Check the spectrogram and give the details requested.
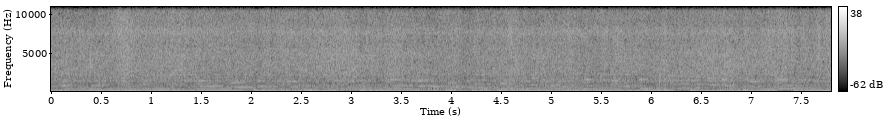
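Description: Grated sweet potato sizzling steadily as it fries in ghee in a pan, stirred with a silicone spatula. Soft background music plays underneath.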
